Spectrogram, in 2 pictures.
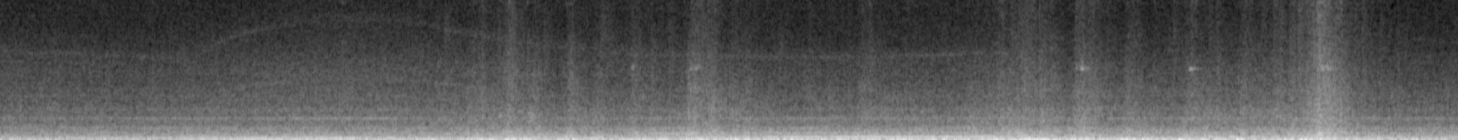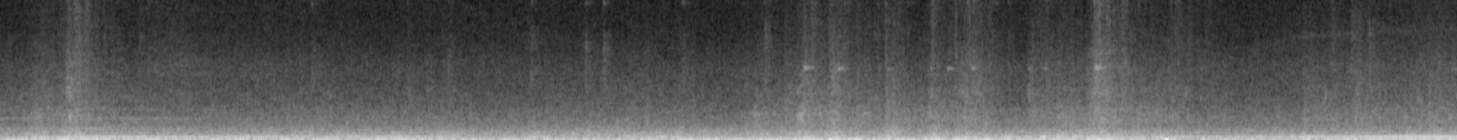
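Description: Inside an Optare Versa single-deck bus on the move: steady engine and road rumble, with a hum that comes and goes three times, climbing slightly in pitch, and scattered rattles and knocks from the bodywork.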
